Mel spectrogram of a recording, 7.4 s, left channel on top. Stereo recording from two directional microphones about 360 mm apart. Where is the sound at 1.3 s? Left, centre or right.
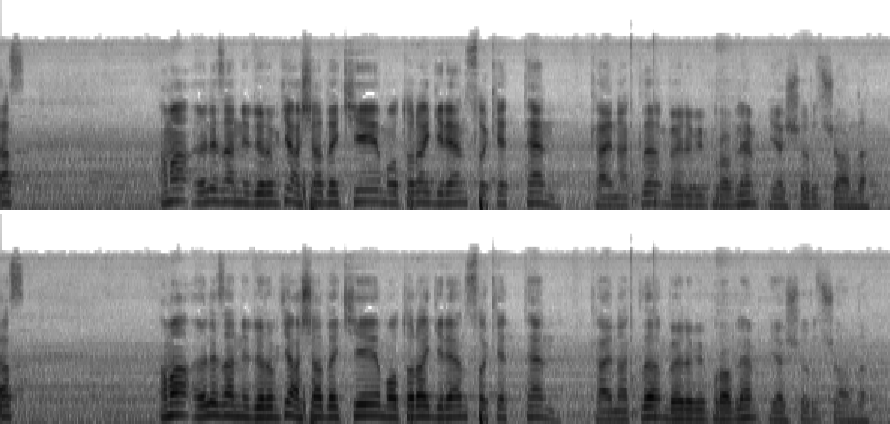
Centre.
